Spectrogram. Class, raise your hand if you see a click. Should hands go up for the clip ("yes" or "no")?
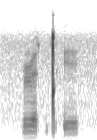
yes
